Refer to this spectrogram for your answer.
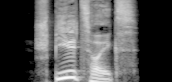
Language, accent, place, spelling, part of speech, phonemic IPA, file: German, Germany, Berlin, Spielzeugs, noun, /ˈʃpiːlˌtsɔʏks/, De-Spielzeugs.ogg
- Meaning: genitive singular of Spielzeug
